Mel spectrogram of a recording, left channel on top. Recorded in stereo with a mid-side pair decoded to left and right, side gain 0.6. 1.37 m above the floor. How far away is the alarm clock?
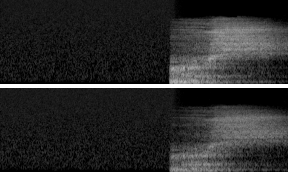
I don't hear an alarm clock.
